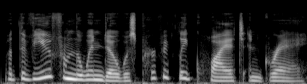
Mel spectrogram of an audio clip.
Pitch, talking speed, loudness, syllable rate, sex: 210 Hz, 215 wpm, -16 LUFS, 4.8 syllables/s, female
